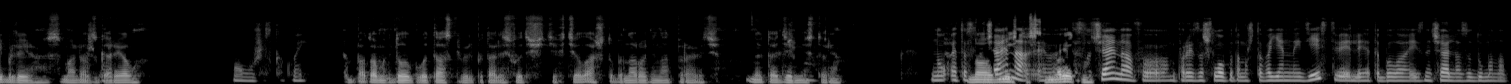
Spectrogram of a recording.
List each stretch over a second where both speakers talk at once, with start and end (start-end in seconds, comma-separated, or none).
9.7-10.9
